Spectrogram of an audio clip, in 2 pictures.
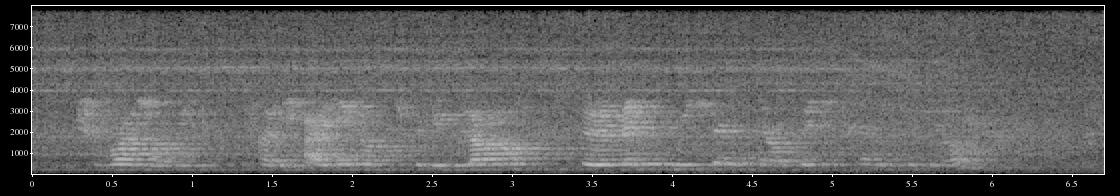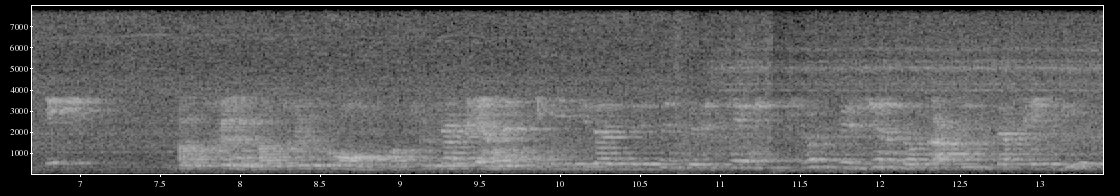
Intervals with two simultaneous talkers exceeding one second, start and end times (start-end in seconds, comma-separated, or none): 9.3-10.7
